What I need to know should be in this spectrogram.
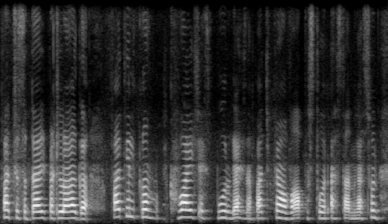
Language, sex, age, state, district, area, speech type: Kashmiri, female, 30-45, Jammu and Kashmir, Baramulla, rural, spontaneous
